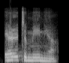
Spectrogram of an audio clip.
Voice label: "erotomania", Indian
